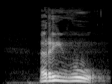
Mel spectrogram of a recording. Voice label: "rigu", dialettu

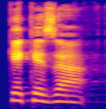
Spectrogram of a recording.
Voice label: "checheza", dialettu

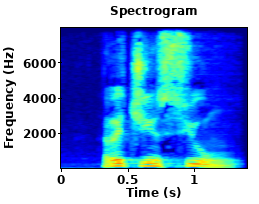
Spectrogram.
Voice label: "recinsiun", dialettu

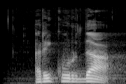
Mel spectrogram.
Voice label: "ricurda", dialettu

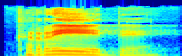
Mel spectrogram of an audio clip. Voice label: "crede", dialettu

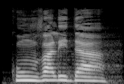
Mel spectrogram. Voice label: "cunvalida", dialettu

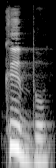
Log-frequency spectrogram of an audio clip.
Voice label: "cubbu", dialettu

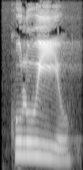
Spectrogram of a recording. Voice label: "culuiu", dialettu

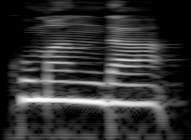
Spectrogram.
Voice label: "cumanda", dialettu

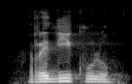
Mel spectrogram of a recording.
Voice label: "rediculu", dialettu

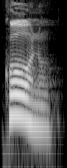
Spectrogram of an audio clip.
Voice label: "conu", dialettu

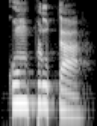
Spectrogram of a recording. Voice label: "cumpluta", dialettu

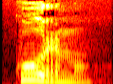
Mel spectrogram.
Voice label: "curmu", dialettu

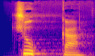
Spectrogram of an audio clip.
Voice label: "ciucca", dialettu

